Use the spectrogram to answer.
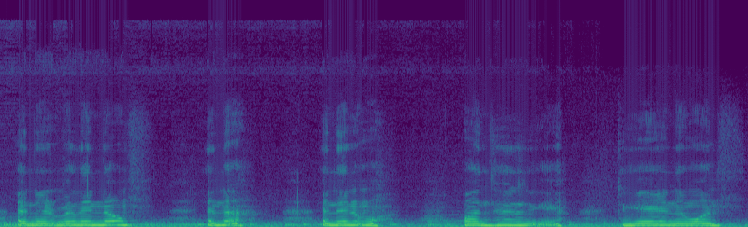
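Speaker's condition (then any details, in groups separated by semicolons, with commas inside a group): ALS; diagnosed at 28, confined within six months, rapid progression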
